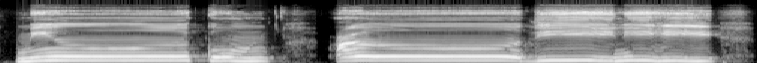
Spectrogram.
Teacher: यहाँ भी नून सकीन का इक्फा और एक अलिफ के बराबर गुन्ना करेंगे और यहाँ मीम सकीन का इजहार है, मीम में गुन्ना नहीं करेंगे। मिनकुम अन दीनिही, यहाँ मद्दा है इसलिए एक अलिफ के बराबर खींचेंगे और खड़ी ज़ेर भी यहाँ मद्दा की तरह है तो यहाँ भी आप एक अलिफ के बराबर खींचेंगे। · नून सकीन का इक्फा, एक अलिफ के बराबर गुन्ना करेंगे।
